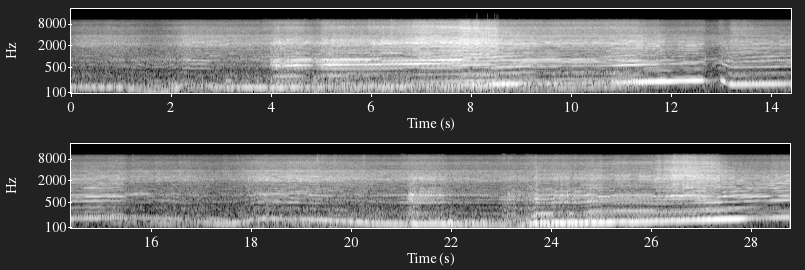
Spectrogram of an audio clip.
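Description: VW Lupo race car's engine heard from inside the cabin, working hard through the gears: the pitch climbs steadily, drops sharply on a gear change about halfway through, and climbs again near the end before the driver lifts off. A constant hiss runs underneath.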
